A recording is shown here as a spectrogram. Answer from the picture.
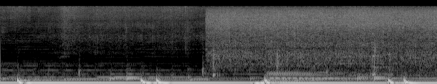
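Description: Diced onion, celery and carrot sizzling in hot rendered beef fat in a stainless steel skillet. The sizzle gets much louder about halfway through as the rest of the vegetables hit the pan. Background music plays throughout.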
